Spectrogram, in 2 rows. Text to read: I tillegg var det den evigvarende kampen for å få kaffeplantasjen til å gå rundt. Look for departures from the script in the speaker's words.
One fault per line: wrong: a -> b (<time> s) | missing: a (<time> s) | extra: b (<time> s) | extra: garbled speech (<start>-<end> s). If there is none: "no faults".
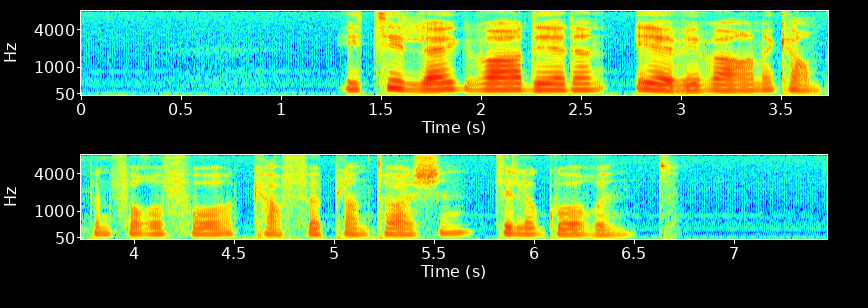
no faults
